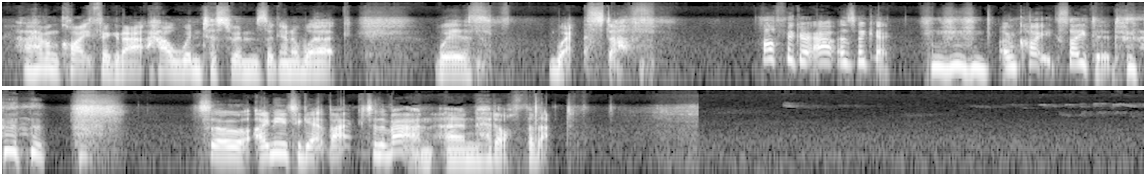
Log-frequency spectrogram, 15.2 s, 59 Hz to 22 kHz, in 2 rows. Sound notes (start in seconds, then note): 7.4 giggles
